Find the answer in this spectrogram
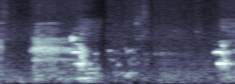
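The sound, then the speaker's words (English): Dogs bark faintly in the background, a drawn-out yelping bark followed after a pause by a shorter one, with no one speaking. “Can you hear them barking, or is it okay?”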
